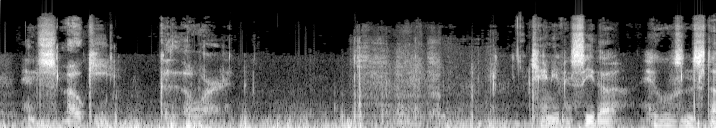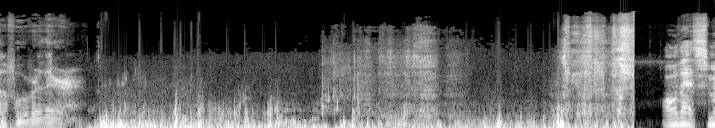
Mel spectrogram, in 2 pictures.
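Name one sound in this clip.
A middle-aged man talks with animation, close to the microphone.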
